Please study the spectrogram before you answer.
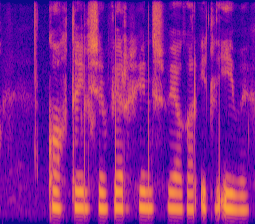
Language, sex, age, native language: Icelandic, female, 13, Icelandic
